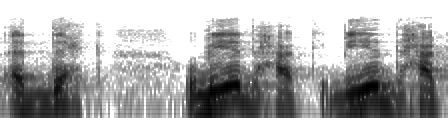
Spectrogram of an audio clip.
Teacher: لكن هذا الفاعل وجد هذا الصوت أيسر عليه لما عجز عن نطق الضاد الفصيحة. بعضهم يجعله دال ولكن مرققة كالدال التي ننطقها مثلا في مصر، في العامية المصرية وغيرها، يقول مثلا الضحك بدل الضحك يقولون الضحك، وبيضحك، بيضحك بالدال الخالصة، هذه أصلها من ضحك يضحك بالضاد.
